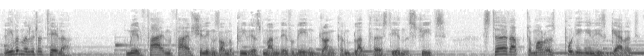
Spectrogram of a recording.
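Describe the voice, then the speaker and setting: Expressive English male storyteller, swooping pitch. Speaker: narrator. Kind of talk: scripted dramatic storytelling, 1960s British radio.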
